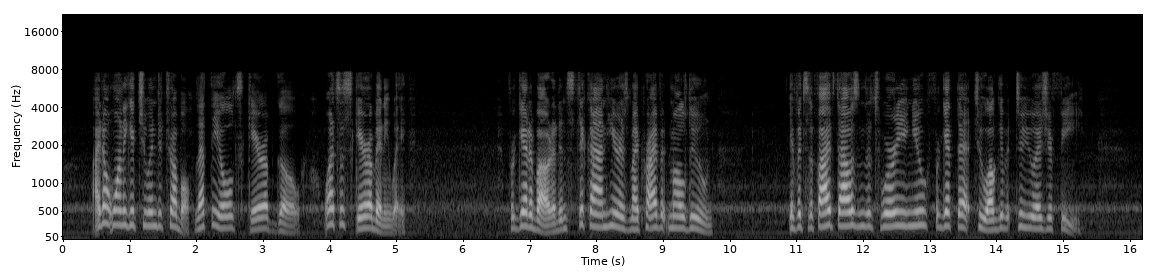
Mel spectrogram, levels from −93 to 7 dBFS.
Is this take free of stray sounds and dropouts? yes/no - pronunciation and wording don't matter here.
yes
